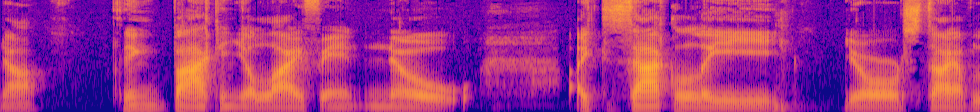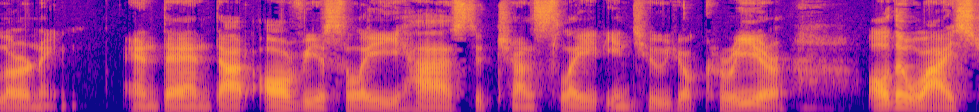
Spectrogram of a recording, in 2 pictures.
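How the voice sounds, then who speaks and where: A man's voice: deep voice, a bit bright, no room sound, clean studio sound. A man hosting a podcast, giving informal, conversational advice straight to listeners with emphatic repetition. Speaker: podcast host. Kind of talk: casual advice monologue to listeners.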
